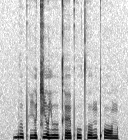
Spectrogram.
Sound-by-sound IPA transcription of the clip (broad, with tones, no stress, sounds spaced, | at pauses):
b ɯː˥˨ pʰ i˩ ə̯ t͡ɕ i˥˨ ə̯ j ɯː˧ kʰ ɛː˩˧ pʰ uː˧ t̪ʰ ɤː˧˥ ŋ pʰ ɔː˧˩ n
